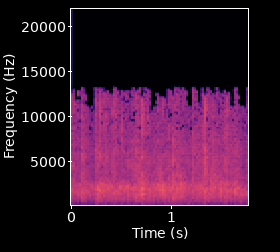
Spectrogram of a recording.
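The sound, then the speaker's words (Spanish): Steady applause fills a locker room, a dense wash of many hands clapping at once without pause, moderately loud and even throughout, with no clear voices above it. “Antes, en este vestuario, se escuchaban muchos aplausos.”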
